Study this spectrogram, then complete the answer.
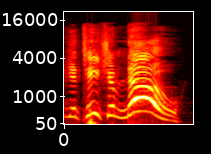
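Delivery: no rings out high, loud and slow; booming pulpit declaration; loud preaching. Acted. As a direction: hammer the word no home. Preacher hammering the point.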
